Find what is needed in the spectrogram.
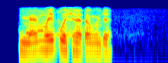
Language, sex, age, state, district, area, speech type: Urdu, female, 18-30, Delhi, Central Delhi, urban, conversation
